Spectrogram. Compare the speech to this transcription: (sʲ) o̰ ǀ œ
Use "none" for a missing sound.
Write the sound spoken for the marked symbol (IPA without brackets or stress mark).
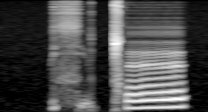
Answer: sʲ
